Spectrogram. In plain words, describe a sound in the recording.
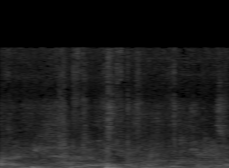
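A card is set down on a play mat with a soft tap.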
